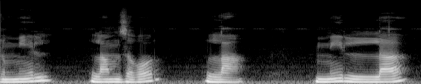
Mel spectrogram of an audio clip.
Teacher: কাকে ধরবে এই মিম গিয়ে সরাসরি লাম কে ধরবে আর নুন সাকিনের পর লাম অক্ষরটি এসেছে তাই এখানে গুন্না ছাড়া মিলিয়ে পড়তে হবে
